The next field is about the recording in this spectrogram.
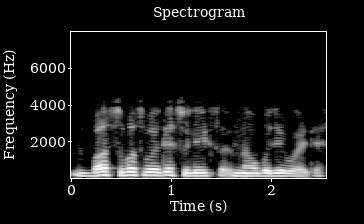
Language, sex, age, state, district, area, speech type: Kashmiri, male, 60+, Jammu and Kashmir, Kulgam, rural, conversation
